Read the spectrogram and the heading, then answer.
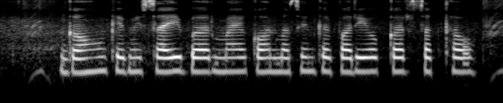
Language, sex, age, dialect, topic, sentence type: Chhattisgarhi, female, 25-30, Northern/Bhandar, agriculture, question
